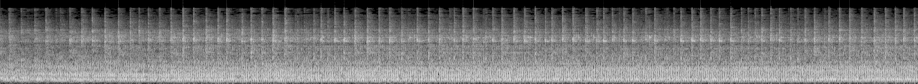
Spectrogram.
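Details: New Husqvarna two-stroke chainsaw just after its first start, choke and primer bulb used, chain brake off: steady, fast buzz that holds even with no stumbling, surging or dying out; normal idle.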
